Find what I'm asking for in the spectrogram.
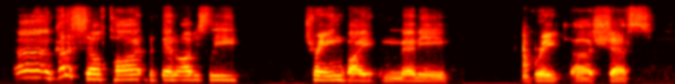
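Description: Against a quiet background, a man speaks fairly slowly in a high pitch that swings very widely. He leaves long, frequent pauses. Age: 40s. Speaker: chef; home cook host. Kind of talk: cooking demonstration. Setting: video call. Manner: casual, halting. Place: kitchen. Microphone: phone mic with audio problems; video call.

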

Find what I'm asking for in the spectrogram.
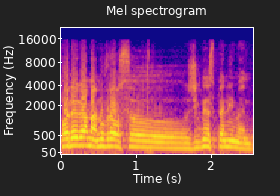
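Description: This man speaks at a high pitch with ordinary pitch variation. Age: 30s. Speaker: football coach, former striker. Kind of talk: talk show interview answer. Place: studio.

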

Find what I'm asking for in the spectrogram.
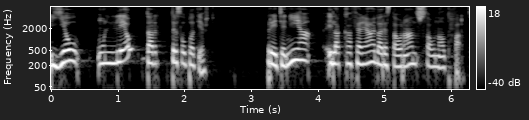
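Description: A woman's fairly slow speech shows ordinary pitch variation over a quiet background. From Moldova. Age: 30s. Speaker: influencer. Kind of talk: casual chat. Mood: confident, assertive. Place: studio. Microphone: studio mic.

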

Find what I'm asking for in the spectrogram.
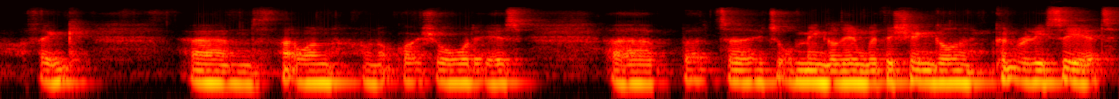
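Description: A man talks at a moderate pace in a flat monotone, with audible echo from the room. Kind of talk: casual vlog chat. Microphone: phone near.

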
